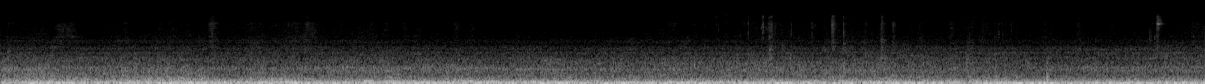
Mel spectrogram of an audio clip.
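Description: Steady low running rumble of a West Kyushu Shinkansen N700S train at speed on a viaduct, heard inside the passenger cabin, with a few faint ticks in the second half.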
